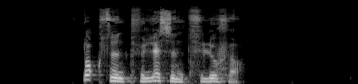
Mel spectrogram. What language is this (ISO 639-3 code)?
kab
